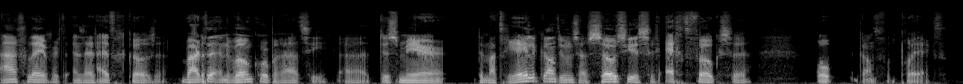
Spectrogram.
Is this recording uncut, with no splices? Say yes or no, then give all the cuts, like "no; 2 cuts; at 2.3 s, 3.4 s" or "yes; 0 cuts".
no; 6 cuts; at 1.0 s, 1.7 s, 2.1 s, 3.3 s, 5.6 s, 8.6 s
